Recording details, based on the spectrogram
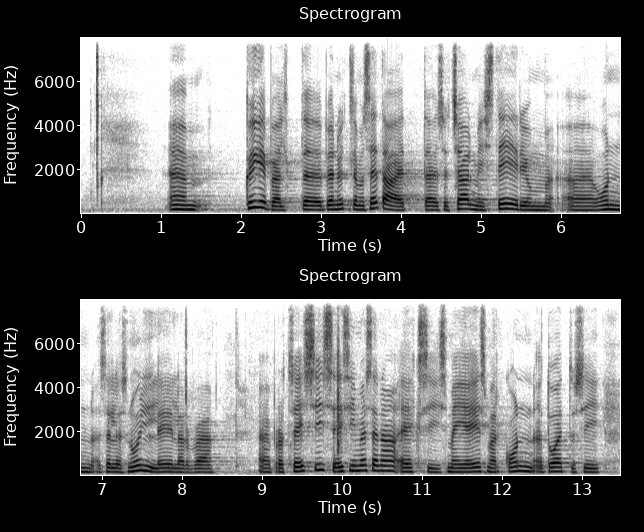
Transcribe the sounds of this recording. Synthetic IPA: kɤ̞jɡ̥e̞peɑlt̪peɑnyt̪le̞mɑse̞d̪̥ɑe̞t̪ːso̞t̪ʲsiɑːlminist̪e̞ːɾjum | o̞nse̞lːe̞snulʲe̞ːlɑrve̞ | pro̞t̪se̞sːise̞sʲime̞se̞nɑʔe̞hksiːsme̞jee̞ːsmærkːˑo̞nt̪o̞e̞t̪ːˑusʲi

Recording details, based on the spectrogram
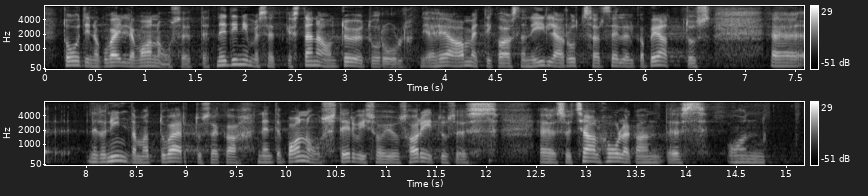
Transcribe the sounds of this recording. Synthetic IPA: t̪o̞ːd̪ʲinɑɡ̥uvælʲjɑvɑnuse̞t̪ːet̪ne̞ːd̪inime̞se̞d̪̥ke̞st̪ænɑo̞nt̪ø̞ːt̪uɾuljɑhe̞ɑɑme̞t̪ːˑikɑːsneneilʲjɑɾut̪sɑrse̞lːelkɑpe̞ɑt̪ːus | ne̞d̪̥o̞nind̪̥ɑmɑt̪ːˑuvæːrt̪ːˑuse̞ɡ̥ɑne̞nd̪̥e̞pɑnust̪e̞rviso̞jushɑɾid̪̥use̞s | so̞tʲsiɑːlɦo̞ːle̞kɑnd̪̥e̞s | o̞n

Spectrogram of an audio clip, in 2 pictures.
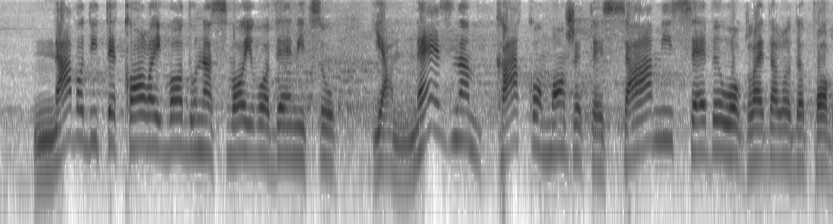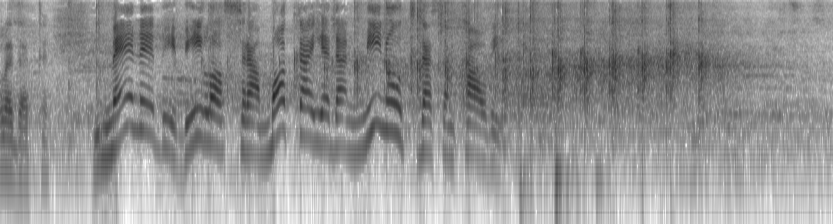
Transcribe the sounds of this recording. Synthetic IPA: naʋo̞d̪it̪ekolaiʋo̞d̪unasʋo̞juʋod̪enit̪sujaːneznamkako̞mo̞ʒet̪ɛsaːmisebeuoɡled̪alod̪apoɡled̪a̰t̪e | mɛnebibiːlˠosɾamo̞t̪ajɛd̪anminuːt̪d̪asamkaoʋḭː

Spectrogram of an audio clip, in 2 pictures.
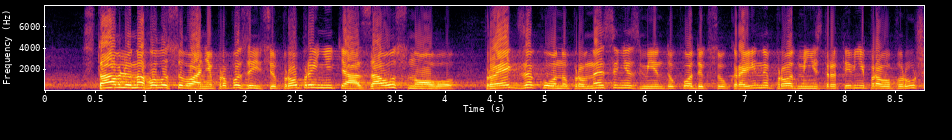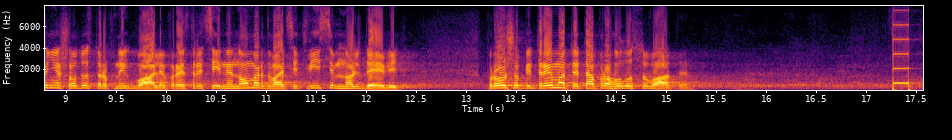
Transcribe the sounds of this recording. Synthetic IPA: st̪ɑwlʲʊnɐɦɔlˠɔsʊʋɑnʲːɐpɾɔpɔzɪt͡sʲijʊpɾɔpɾɪjnʲɐtʲːazɐɔsnɔʋʊ | pɾɔɛk̚td̪zɐkɔnʊpɾɔwn̪ɛse̞nʲːɐzmʲind̪ɔkɔd̪eksʊːkɾɐjinɪpɾɔɐd̪mʲinʲist̪ɾɐt̪ɪwnʲipɾɐʋɔpɔɾuʃenʲːɐʃt͡ʃɔd̪ɔst̪ɾɔfnɪxʋɑlʲiwɾejest̪ɾɐt͡sʲijnɪjnɔmerd̪ʋɑt͡sʲːɐtʲʋʲisʲimnɔlʲd̪ɛʋʲjɐtʲ | pɾɔʃʊpʲid̪t̪ːɾɪmɐt̪ɪt̪ɐpɾɔɦɔlˠɔsʊʋɑt̪ɪ

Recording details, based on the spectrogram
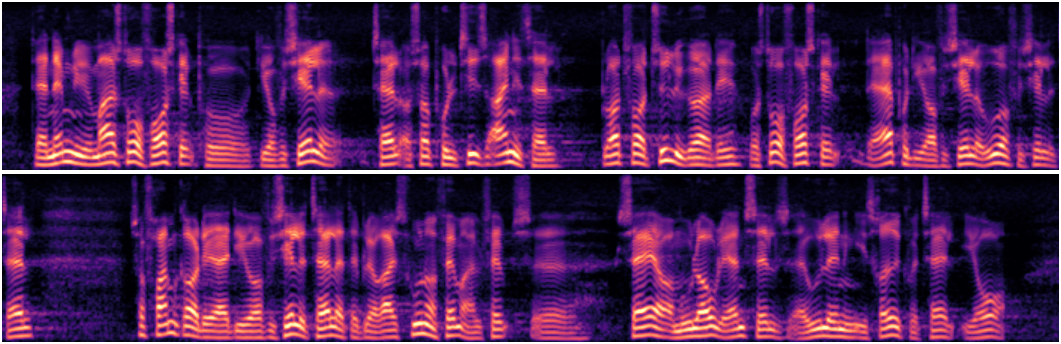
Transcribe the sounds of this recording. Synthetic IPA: d̥ɑ̈æɐnemlimɑ̈ːð̩ˠsd̥o̝ɐ̰fɒːsɡ̥el̰pʰɒ̽d̥iɒfisiel̰ə | t͡sʰælʔɒ̽sɒ̽pʰo̝lit͡sʰḭːð̩ˠsɑ̈ɪnət͡sʰæl | b̥lɒ̽d̥fɒ̽æt͡sʰyðˠliɡ̥ɶːɐd̥e̝ʋɒsd̥o̝ɐ̰fɒːsɡ̥el̰d̥ɑæɐpʰɒ̽diɒ̽fisiel̰əɒ̽uɒfiɕiel̰ət͡sʰæl | sɒ̽fʁamɡ̥ʁɒ̰ʊd̥e̝ædiɒ̽fisiel̰ət͡sʰælæd̥eb̥le̝ʊʁɑ̈ɪ̰sd̥hunɐðˠɒfem̰ɒ̽hælfem̰s | sɛɪɐɒ̽mulɒʊ̰liænsed̥l̩səæuð̞ˠlen̰e̝ŋ̩it͡sʰʁɛð̞ˠjəkʰʋɑ̈t͡sʰɛ̰ːliɒ̰ː

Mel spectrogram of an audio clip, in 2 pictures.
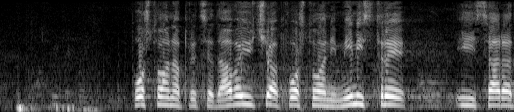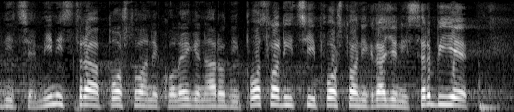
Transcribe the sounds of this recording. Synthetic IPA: po̞ʂt̪o̞ʋanapɾe̞t̪sje̞d̪aːʋajut͡ɕapo̞ʂt̪o̞ʋaniminist̪ɾeisaɾad̪nit̪se̞minist̪ɾapo̞ʂt̪o̞ʋaneko̞leːɡe̞naːɾo̞d̪nipo̞slˠanit̪sipo̞ʂt̪o̞ʋaniɡɾad͡ʑanisr̩bije̞

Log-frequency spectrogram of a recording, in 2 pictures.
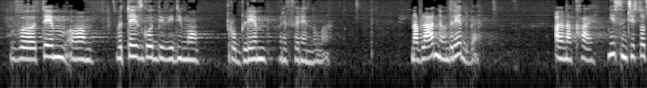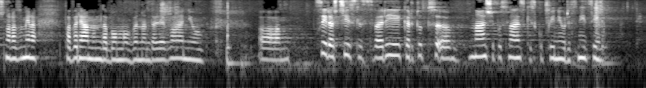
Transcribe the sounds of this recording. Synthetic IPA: ʋət̪eməʋət̪ɛjzɡoːd̪̚biʋiːd̪imɔ | pɾɔblemɾɛfɛɾend̪uma̰ | naʋlaːd̪nɛɔd̪ɾeːd̪bɛ | alnakʰajnisəmt͡ʃist̪ːoːt͡ʃnɔɾazumeːlapaʋɛɾjaːmɛmd̪abomɔʋənad̪aljɛʋanju | ə | siɾast͡ʃislst̪ʋaɾikɛɾt̪ut̪ənaʃipɔslanskiskupiːniwɾɛsniːt̪si

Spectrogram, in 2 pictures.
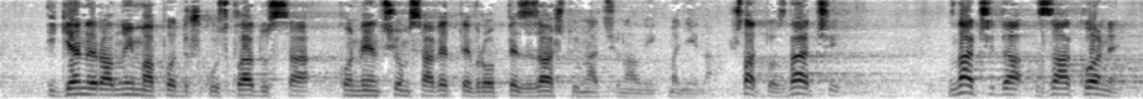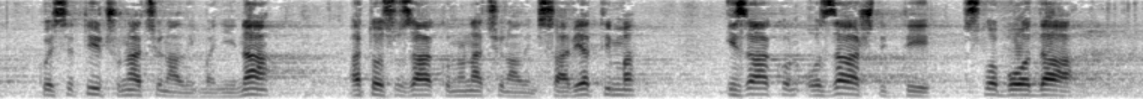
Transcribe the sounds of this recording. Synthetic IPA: iɡe̞ne̞ɾaːlˠno̞imaːpo̞d̪r̩ʃkuusklˠad̪usako̞nʋe̞nt̪sijo̞msaːʋʲjet̪aeʋɾo̞ːpe̞zazaːʃt̪i̥t̪unat̪siona̰ːlˠnḭxmaɲḭna̰ːʃt̪at̪o̞ːznaːt͡ʃi | znaːt͡ʃid̪azaːko̞neko̞jese̞t̪iːt͡ʃunat̪sio̞naːlˠnixmaɲina | at̪o̞ːsuzaːko̞nonat̪sijo̞naːlˠniːmsaːʋjet̪ima | izaːko̞no̞zaːʃt̪it̪i | slˠo̞bod̪aː

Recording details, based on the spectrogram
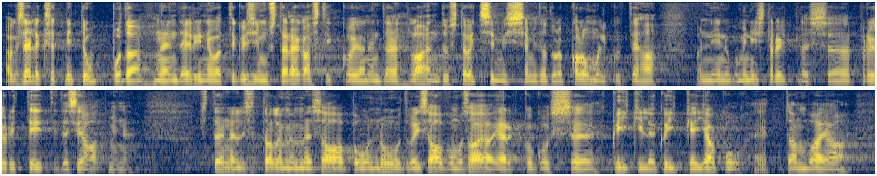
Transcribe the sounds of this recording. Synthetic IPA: ʔɑ̰ɡ̥ɑs̬e̞lːe̞kse̞t̪ːˑmit̪ːe̞upːud̪̥ɑne̞nd̪̥e̞e̞ɾine̞vɑt̪ːˑe̞kys̬ʲimust̪e̞ɾæɡ̥ɑst̪ikːˑujɑne̞nd̪̥e̞lɑɦe̞nd̪̥ust̪e̞o̞t̪ʲsimisːemid̪ɑt̪ule̞b̥̚kɑlo̞ːmulikult̪ːe̞ɦɑ | o̞nːiːnɑɡ̥uminist̪eɾyt̪ːˑle̞sprio̞ɾit̪ːˑe̞ːt̪ːˑid̪̥e̞se̞ɑd̪̥mine̞ | st̪ːɤ̞eneliset̪ːˑo̞le̞me̞me̞sɑːb̥unuːd̪vɤjsɑːb̥umɑsɑjɑjærkːukuskɤjɡ̥ile̞kɤjkˑːe̞jːɑɡ̥ue̞̰t̪ːo̞nvɑjɑ

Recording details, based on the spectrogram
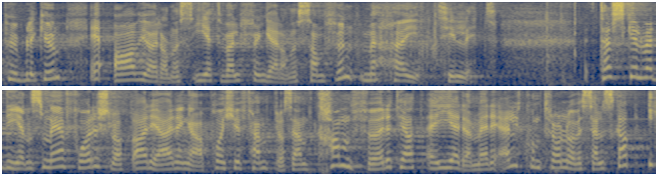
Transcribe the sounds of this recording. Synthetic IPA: pʰʉblɪkʉm | ʔɛʔɑːʋjøːɾɑnəsɪɛt̪ʋɛlfʉŋɡeːɾɑ̰nəsɑmfʉnmeːhœʏt̪ʰɪlːɪ̰t̪ | t̪ʰæʂkəlʋæɖiːənsɔmɛfoːɾəʂɭɔt̪ːɑːɾɛjæːɾɪŋɑpʰɔçʉːəfɛmpʰɾʊsɛnt̪kʰɑnføːɾət̪ʰɪlɑt̪ʰæɪəɾəmeːɾɛ̰ʔɛ̰lːkʰʊnt̪ʰɾɔlːoːʋəsɛlskɑːpɪ

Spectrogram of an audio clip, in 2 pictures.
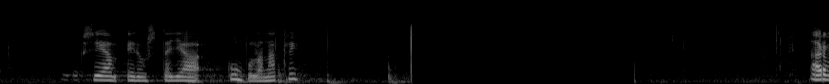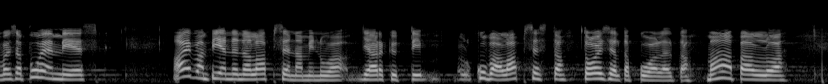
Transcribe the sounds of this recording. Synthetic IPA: kiːt̪oksiɑedust̪ɑjɑkumpulɑnɑt̪ri | ɑrʋo̞jsɑpuhe̞mːies | ɑjʋɑmpienenælɑpse̞nɑminuɑjærkyt̪ːikuʋɑlɑpse̞st̪ɑt̪o̞jse̞lt̪ɑpuole̞lt̪ɑmɑːpɑlːo̞ɑ

